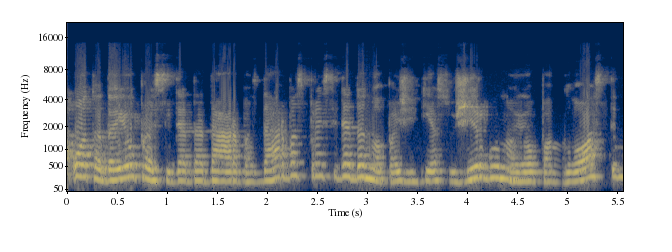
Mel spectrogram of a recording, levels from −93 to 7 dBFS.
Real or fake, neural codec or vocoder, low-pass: real; none; 14.4 kHz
